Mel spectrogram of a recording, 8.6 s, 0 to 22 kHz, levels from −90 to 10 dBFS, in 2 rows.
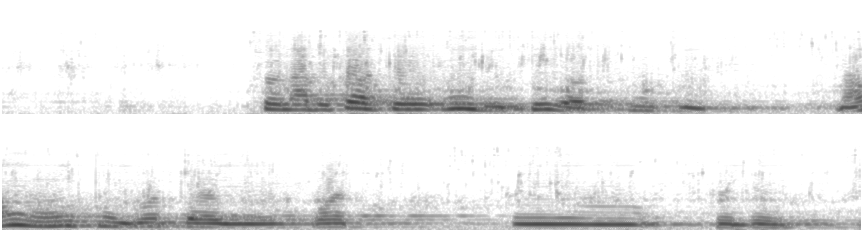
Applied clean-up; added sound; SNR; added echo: neural separator model SepFormer DNS4.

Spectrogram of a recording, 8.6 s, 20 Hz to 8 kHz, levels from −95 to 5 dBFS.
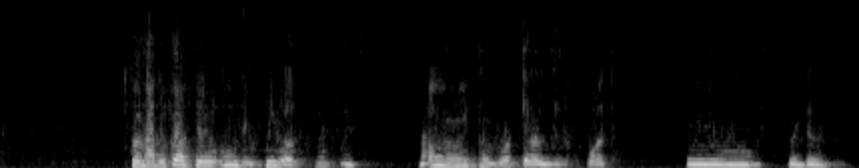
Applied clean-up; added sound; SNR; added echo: neural mask model DeepFilterNet 3.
